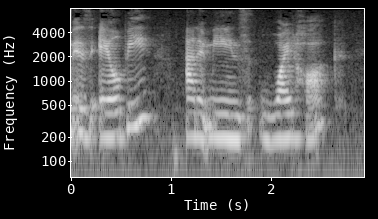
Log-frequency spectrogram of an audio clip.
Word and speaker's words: Ailbe: The next name is Ailbe, and it means white hawk. intelligent or noble, and is pronounced Ailbe, or Ailbe, Ailbe. So it can be spelt with or without a H in it, so A-I-L-B-E or A-I-L-B-H-E.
